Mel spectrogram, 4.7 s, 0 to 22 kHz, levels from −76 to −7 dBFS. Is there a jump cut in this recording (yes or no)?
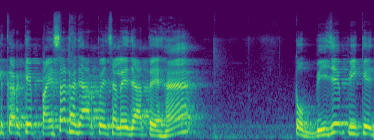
no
